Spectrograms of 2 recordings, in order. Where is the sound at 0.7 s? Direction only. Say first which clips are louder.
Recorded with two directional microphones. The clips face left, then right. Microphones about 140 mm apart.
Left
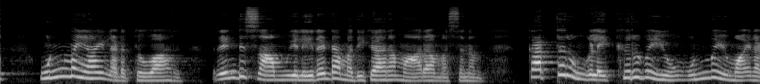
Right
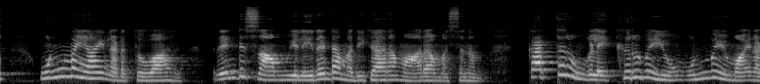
Left 4 dB; 40° left (ahead or behind).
